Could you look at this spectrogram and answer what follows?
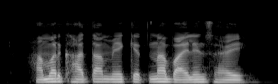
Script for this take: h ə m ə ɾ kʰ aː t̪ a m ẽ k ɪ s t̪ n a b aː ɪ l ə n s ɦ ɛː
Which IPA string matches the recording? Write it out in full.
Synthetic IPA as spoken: h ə m ə ɾ kʰ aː t̪ a m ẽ k ɪ t̪ n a b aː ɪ l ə n s ɦ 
